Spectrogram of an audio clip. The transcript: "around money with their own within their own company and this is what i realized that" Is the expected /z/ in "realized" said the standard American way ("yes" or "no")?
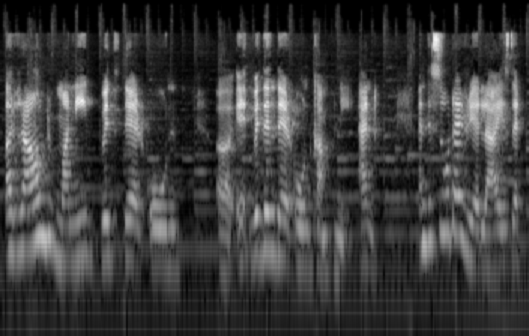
yes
